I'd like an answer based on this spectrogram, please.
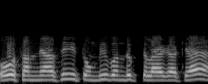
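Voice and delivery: ordinary talk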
